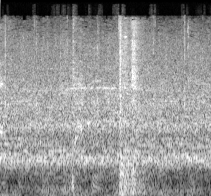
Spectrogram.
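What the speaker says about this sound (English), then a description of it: "Bouncing off the turnbuckle and hits him with the German suplex" A wrestler is slammed to the mat with a German suplex, a single heavy thud landing midway through a steady roar of arena crowd noise.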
